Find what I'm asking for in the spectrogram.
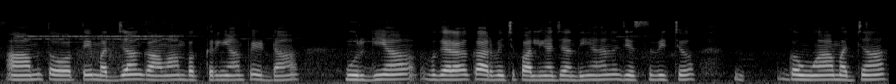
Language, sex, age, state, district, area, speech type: Punjabi, female, 30-45, Punjab, Ludhiana, urban, spontaneous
